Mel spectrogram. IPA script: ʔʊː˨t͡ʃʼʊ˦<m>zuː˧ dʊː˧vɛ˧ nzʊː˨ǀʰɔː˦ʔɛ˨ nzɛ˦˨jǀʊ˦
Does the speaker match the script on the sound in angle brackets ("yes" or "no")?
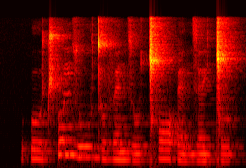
no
